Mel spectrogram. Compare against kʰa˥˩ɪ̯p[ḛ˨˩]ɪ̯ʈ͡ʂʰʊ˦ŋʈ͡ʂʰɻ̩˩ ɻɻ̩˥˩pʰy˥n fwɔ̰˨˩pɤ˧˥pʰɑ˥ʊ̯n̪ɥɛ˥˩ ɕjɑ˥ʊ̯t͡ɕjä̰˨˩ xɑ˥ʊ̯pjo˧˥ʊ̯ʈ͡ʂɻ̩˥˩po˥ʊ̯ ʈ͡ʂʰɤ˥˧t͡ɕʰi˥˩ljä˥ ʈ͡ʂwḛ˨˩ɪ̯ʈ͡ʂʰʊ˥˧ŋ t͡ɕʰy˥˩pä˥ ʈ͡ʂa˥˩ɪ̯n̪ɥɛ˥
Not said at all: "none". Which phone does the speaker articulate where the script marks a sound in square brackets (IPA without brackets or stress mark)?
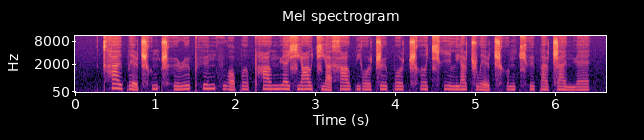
ḛ˨˩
